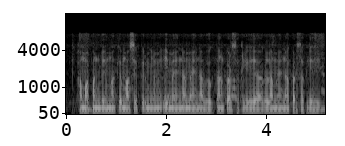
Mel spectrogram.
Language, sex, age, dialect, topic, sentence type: Magahi, male, 18-24, Southern, banking, question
